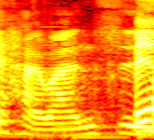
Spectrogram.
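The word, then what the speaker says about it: 海玩子: 哦，对，海丸子，没有没有发音不正确，它真的是玩乐的玩。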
